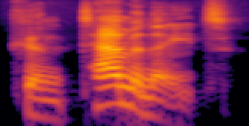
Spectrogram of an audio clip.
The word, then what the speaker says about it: contaminate: syllables in this word contate we have four syllables the second is stressed and the fourth is a vowel consonant e syllable therefore the third syllable has the schw sound contate contaminate there is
